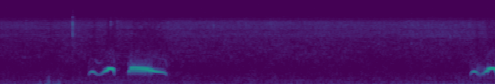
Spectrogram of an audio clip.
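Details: Decoy spotted dove calling during bird trapping in Khanh Hoa commune, U Minh, Ca Mau. One clear two-part coo, wavy then drawn out and falling, is followed by a pause and the start of another phrase.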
